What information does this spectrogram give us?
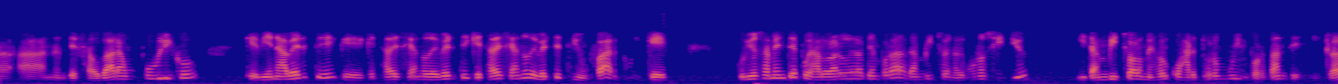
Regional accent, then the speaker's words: Seville, Andalusia, Spain; Yo soy de Sevilla

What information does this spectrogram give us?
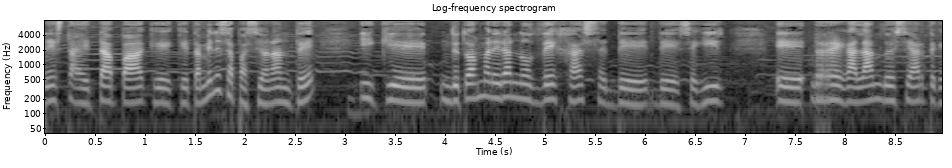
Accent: Spain; que es curioso cómo somos los españoles para estas cosas

